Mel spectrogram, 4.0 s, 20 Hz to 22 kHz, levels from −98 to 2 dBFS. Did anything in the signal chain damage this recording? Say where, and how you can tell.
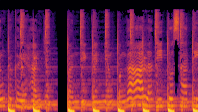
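Yes. The damage happened at the playback stage. A playback stall hits at 1.14 s. The sound cuts out mid-flow and stays silent for about 194 ms, then comes back at 1.36 s. The gap is a clean drop to nothing, with no fade and no fizz. That points to the output itself halting rather than the signal degrading. The likely cause is the player running dry of buffered data, or its audio thread being briefly blocked.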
